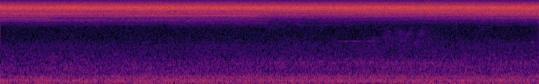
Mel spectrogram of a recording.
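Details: A continuous high cicada buzz at Lake Kamo in Sado City, Niigata Prefecture, Japan. The shrill wall of sound barely varies, with one faint thin whistle midway.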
